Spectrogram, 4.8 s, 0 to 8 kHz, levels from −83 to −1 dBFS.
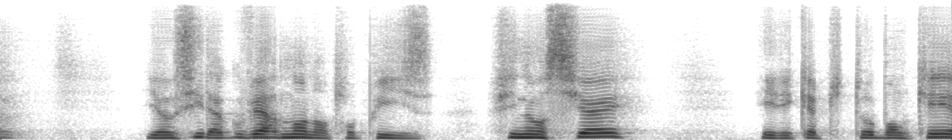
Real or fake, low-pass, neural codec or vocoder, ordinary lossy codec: fake; none; codec, 16 kHz, about 1 kbps, DyCAST, with the encoder's durations; none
